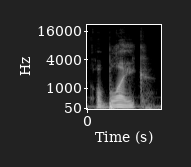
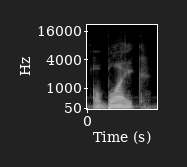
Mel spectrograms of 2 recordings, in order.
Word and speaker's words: oblique: Marta March all right oblique another rancor says Oh Blake it's actually pronounced the word is pronounced oblique but the Marine Corps wants you to call it Oh Blake if if you marched an oblique well it's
